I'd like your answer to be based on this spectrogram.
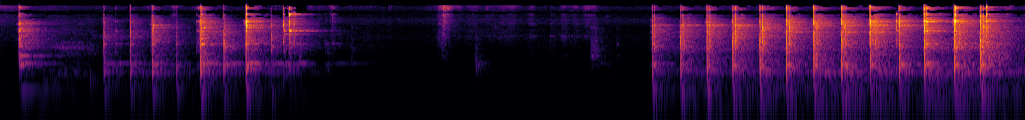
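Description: Hammer striking a part during the tear down of a VW Bug engine: a quick series of sharp metallic blows, a pause with a couple of faint taps, then another fast run of evenly spaced, ringing hits, all close and loud.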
